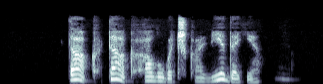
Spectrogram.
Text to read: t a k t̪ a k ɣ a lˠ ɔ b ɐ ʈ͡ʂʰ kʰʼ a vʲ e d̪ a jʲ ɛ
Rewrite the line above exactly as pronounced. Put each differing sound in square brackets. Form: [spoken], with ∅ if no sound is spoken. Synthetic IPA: t a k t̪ a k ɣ a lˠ [u] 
